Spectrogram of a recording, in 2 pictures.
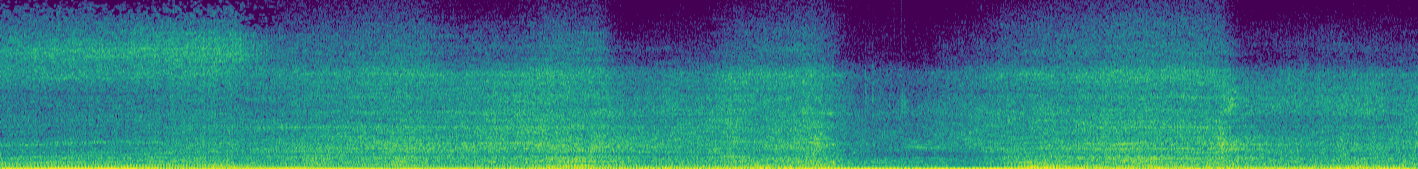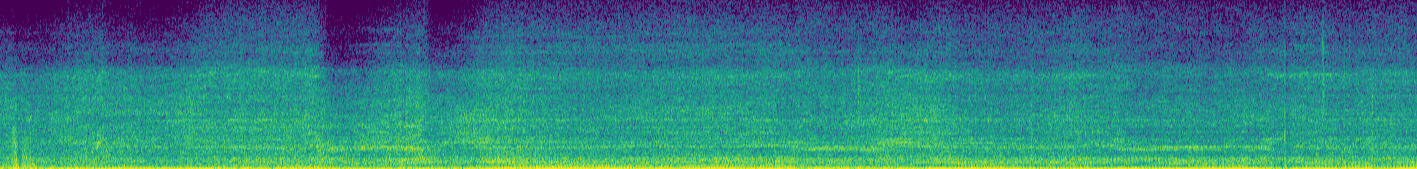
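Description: ATV engine running steadily as the quad rides along a dirt trail, easing off briefly about eight seconds in before picking back up.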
